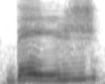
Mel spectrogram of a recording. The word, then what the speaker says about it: beige: a few of these words are the color beige the word massage and the word Prestige okay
